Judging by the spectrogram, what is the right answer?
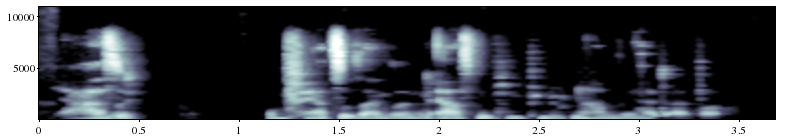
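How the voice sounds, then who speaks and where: A woman's fairly low, somewhat breathy voice. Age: 20s. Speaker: student and football player. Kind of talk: casual chat.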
